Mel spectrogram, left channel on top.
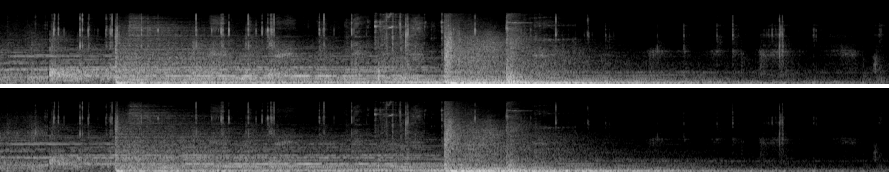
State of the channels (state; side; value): quieter; right; 4.2 dB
